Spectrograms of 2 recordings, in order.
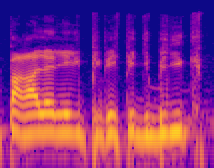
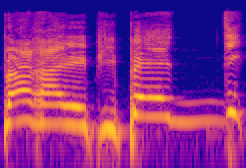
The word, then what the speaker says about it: parallélépipédique: C'est pour faciliter sa manutention, voyez-vous, que l'amas est compacté en forme parallélépipédique. Ah bah dites-le vous au moins. Allez. Parallélépipédique. Non, parallélépipédique. Vous voyez, il vous manque une syllabe.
